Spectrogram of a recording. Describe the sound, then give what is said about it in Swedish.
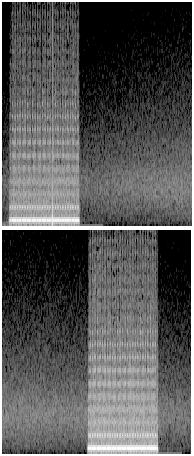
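Telephone ringing tone for a call coming in on the line: two long, steady electronic beeps, each about a second, separated by several seconds of faint hiss. No talk. “Vi har ett samtal på linjen.”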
